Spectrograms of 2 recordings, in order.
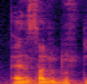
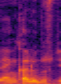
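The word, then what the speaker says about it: Enceladus: Ensaludus diye okunuyor. – Ensaludus, Enkaludus diye şansımı zorlayacaktım.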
